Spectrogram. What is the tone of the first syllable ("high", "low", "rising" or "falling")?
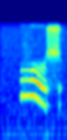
falling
